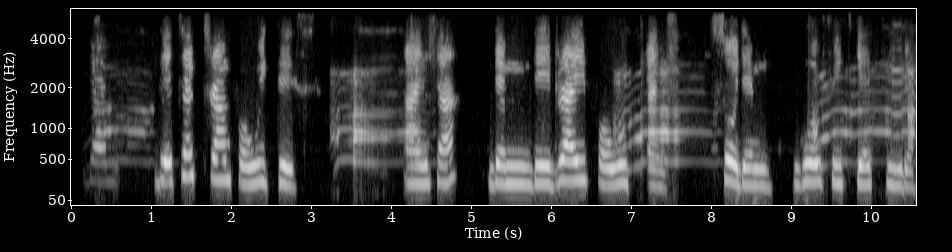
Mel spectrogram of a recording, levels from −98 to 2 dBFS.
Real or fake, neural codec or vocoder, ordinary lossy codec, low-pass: real; none; none; 5.4 kHz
